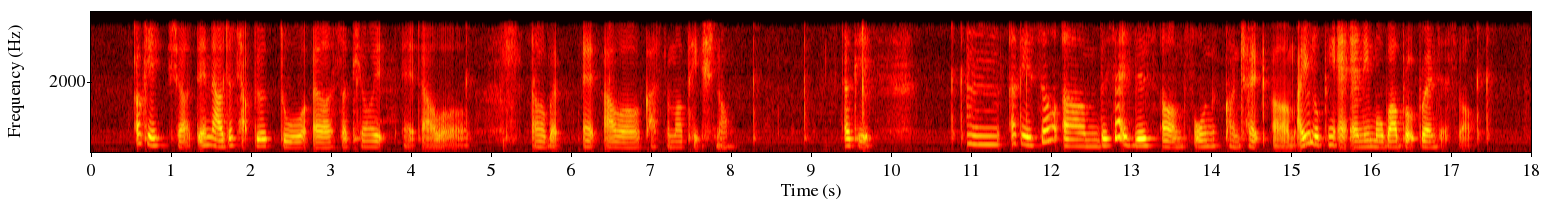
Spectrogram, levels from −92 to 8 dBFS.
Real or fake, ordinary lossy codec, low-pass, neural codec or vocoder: real; none; 3.6 kHz; none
